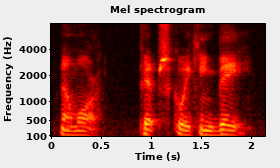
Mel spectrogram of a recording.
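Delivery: ordinary talk, nothing marked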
